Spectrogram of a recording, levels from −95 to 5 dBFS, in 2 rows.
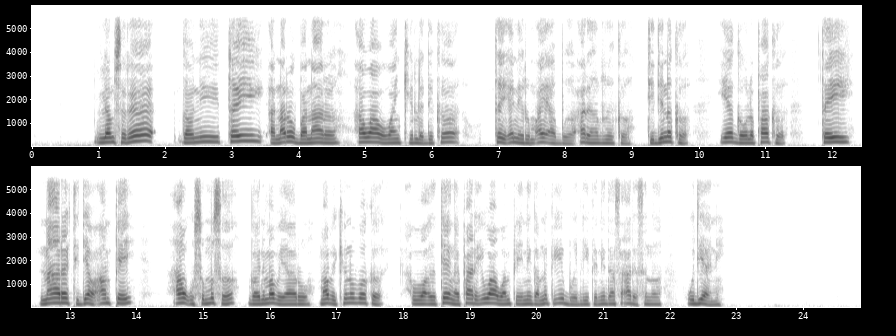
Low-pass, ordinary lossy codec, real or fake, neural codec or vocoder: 5.4 kHz; none; real; none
